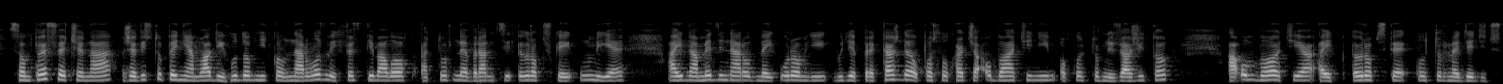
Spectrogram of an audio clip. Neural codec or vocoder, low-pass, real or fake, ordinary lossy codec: autoencoder, 22.05 kHz, a latent of 192 numbers a frame, VITS, trained on one speaker; 7.2 kHz; fake; none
